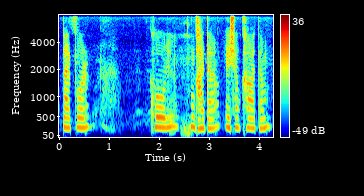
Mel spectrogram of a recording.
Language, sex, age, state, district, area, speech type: Bengali, female, 18-30, West Bengal, Uttar Dinajpur, urban, spontaneous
